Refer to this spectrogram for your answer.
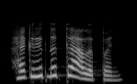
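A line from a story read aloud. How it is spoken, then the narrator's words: Sharp exclamation. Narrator (Ukrainian): різко вигукнула Герміона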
